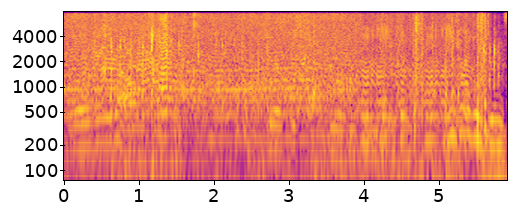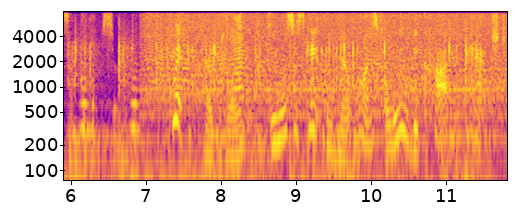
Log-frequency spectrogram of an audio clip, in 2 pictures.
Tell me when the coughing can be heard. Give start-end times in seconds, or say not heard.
not heard.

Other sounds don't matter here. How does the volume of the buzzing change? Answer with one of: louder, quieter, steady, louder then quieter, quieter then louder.
steady.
